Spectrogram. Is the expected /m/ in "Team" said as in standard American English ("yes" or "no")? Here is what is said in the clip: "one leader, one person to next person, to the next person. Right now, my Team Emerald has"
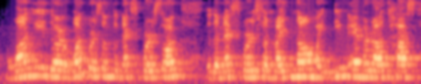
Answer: yes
